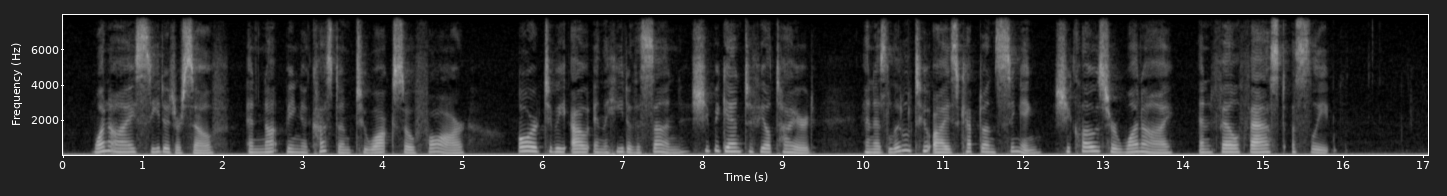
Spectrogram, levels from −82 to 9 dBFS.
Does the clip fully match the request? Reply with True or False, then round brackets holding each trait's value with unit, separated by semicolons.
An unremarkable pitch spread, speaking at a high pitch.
True (3.6 semitones; 195 Hz)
